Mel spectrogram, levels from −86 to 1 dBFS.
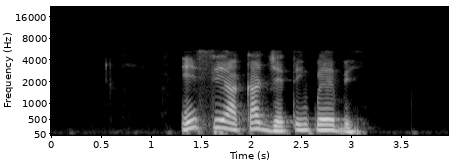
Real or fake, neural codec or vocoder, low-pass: fake; autoencoder, 48 kHz, 128 numbers a frame, DAC-VAE, trained on Japanese speech; 5.4 kHz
